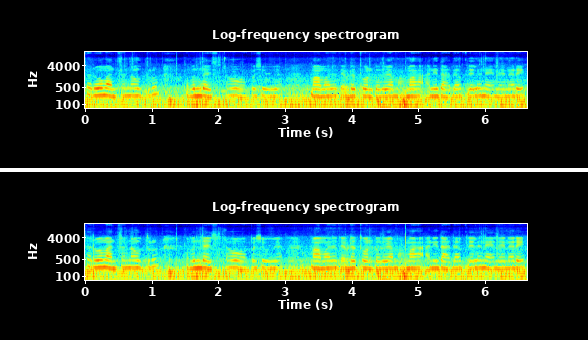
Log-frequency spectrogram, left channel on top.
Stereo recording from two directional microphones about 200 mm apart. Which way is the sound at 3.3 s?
10° left (ahead or behind).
